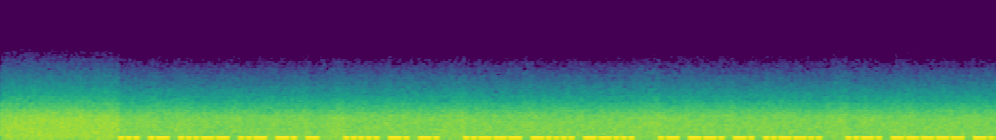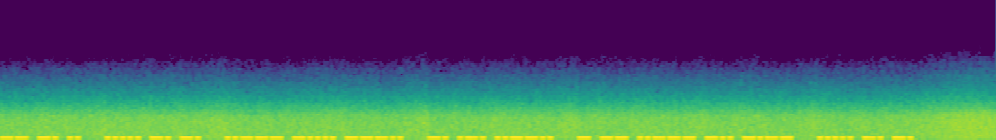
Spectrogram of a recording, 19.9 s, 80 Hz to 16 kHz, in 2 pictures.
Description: Morse code, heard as a keyed tone, machine-sent, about 32 wpm, 420 Hz, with radio static. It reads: SA3UNT 5NN 267 AGN? F0YNI 5NN 268 NR? TM2DY 5NN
